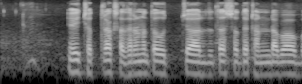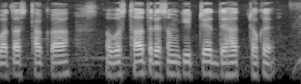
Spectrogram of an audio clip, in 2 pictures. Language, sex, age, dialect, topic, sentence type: Bengali, male, 18-24, Rajbangshi, agriculture, statement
